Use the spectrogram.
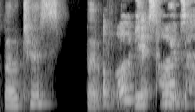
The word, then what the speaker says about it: Boches: um and um the last name is pronounced bochus but oh just i'm so sorry that's fine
